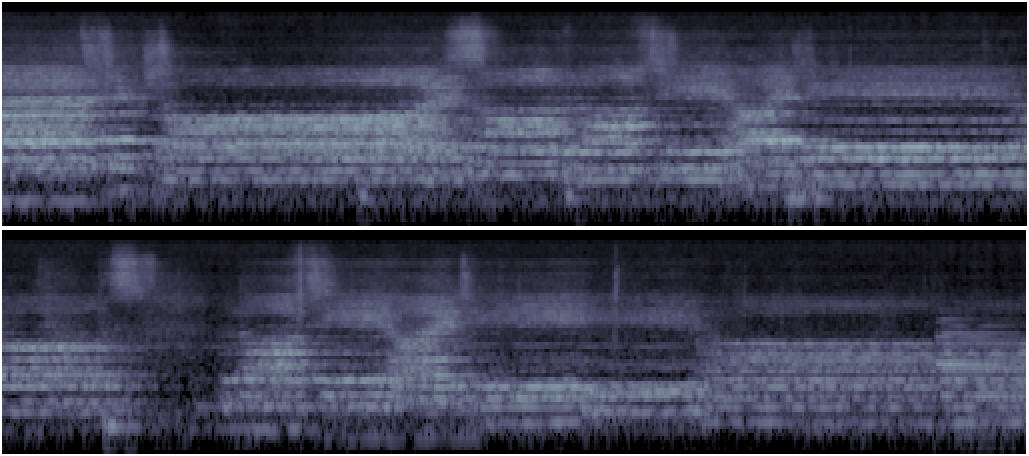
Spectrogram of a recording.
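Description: Mixed choir of men's and women's voices singing sustained chords, with a short break between phrases about nine seconds in.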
